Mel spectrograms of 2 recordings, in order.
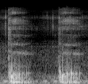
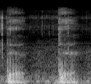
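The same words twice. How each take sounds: The two takes are said the same way.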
